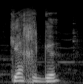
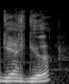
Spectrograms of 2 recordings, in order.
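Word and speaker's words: Guergua: » Garga. H-Fix. Garga. Ben voyons, G-U-E-R-G-U-A, Gerga. Ah oui, comme ça se prononce.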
